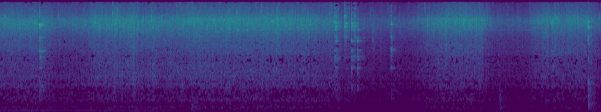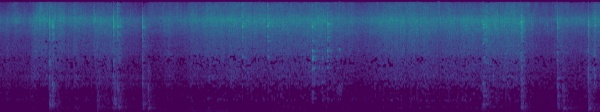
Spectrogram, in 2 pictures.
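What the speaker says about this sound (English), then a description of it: "So to this, I'm going to add some ackee." Ackee is stirred into rice frying in a pan, giving a steady close sizzle broken by repeated scraping and stirring knocks throughout, with no talking.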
